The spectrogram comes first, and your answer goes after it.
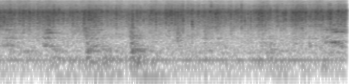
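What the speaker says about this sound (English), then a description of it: "I am going to get everything a little stirred up" Leftover turkey hash frying and being stirred in a pan, a continuous bright sizzle with scraping strokes of a utensil breaking through at irregular moments.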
